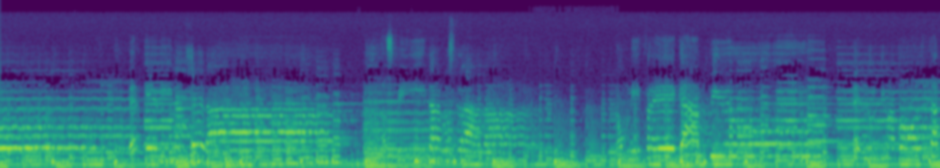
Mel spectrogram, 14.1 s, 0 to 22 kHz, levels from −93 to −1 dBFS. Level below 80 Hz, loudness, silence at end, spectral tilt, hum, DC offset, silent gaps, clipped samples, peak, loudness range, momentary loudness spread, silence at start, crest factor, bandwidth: -30 dBFS; -21 LUFS; 0 s; -8.5 dB/octave; none; 1%; none; under 0.1%; -4 dBFS; 3 LU; 7 LU; 0 s; 16 dB; 14 kHz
